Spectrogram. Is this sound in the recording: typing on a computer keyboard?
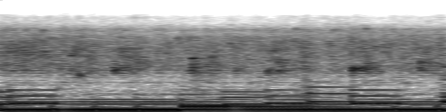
no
